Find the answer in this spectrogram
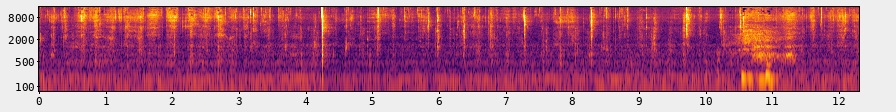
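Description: Close-up chewing and mouth sounds of someone eating squid from spicy braised monkfish, with scattered sharp clicks of chopsticks on dishes. A short murmur of voice comes near the end.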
